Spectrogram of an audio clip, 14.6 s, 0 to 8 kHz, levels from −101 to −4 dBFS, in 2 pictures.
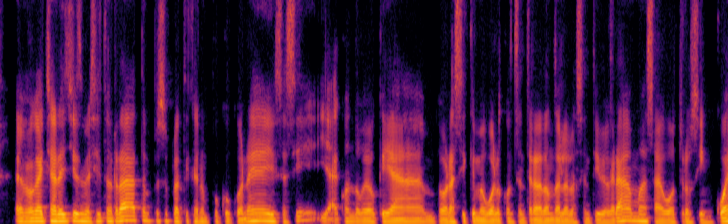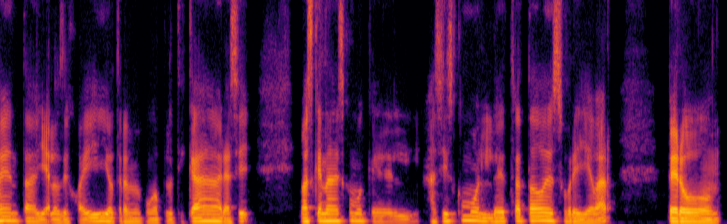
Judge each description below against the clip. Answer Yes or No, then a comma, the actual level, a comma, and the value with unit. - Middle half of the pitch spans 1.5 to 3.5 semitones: No, average, 3.9 semitones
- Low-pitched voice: Yes, low, 110 Hz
